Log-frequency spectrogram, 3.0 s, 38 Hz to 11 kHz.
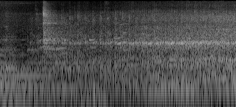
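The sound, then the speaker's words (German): A 12-metre-long mobile library truck rumbles with a steady, heavy diesel engine drone and a brief hiss early on, as it rolls slowly onto the schoolyard in Ziltendorf, with no one talking. “Der Bücherbus, ein 12 Meter langer LKW, fährt auf den Schulhof von Ziltendorf.”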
